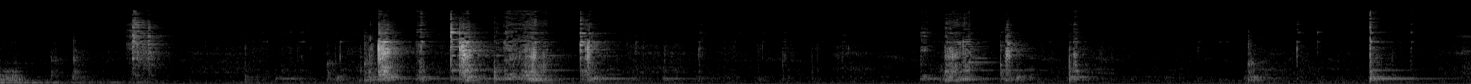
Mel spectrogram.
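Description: A metal spoon clinking and scraping against a black iron kadai as fish pickle is stirred. The clinks come in several short bursts, with a quieter stretch in the middle.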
